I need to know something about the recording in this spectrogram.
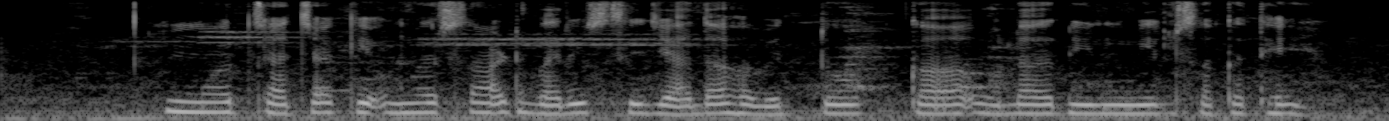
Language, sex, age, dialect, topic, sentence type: Chhattisgarhi, female, 18-24, Northern/Bhandar, banking, statement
